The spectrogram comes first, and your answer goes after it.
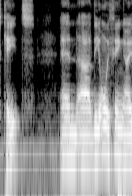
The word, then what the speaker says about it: k8s: stick with couplet and k8s that expression I pronounced as Cates and the only thing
